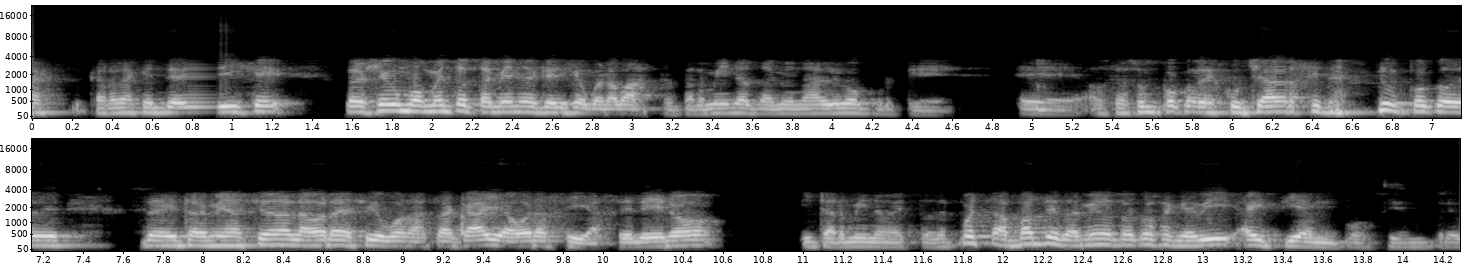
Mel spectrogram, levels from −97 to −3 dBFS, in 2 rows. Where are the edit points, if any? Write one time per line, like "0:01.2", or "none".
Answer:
none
